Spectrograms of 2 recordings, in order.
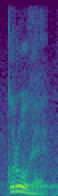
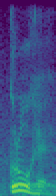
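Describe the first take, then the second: Both takes have the same delivery.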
